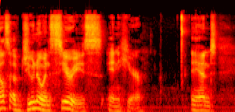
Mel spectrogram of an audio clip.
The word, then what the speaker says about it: Ceres: Because when you get down to here, Ceres is the soft C sound, following spring and scarcity and shun and shall, and all these S sounds down here go with the soft C of Ceres.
